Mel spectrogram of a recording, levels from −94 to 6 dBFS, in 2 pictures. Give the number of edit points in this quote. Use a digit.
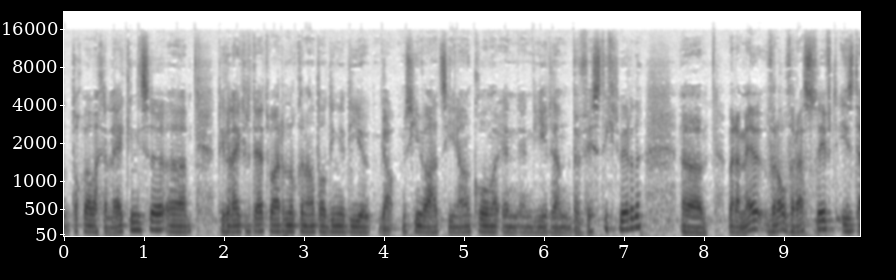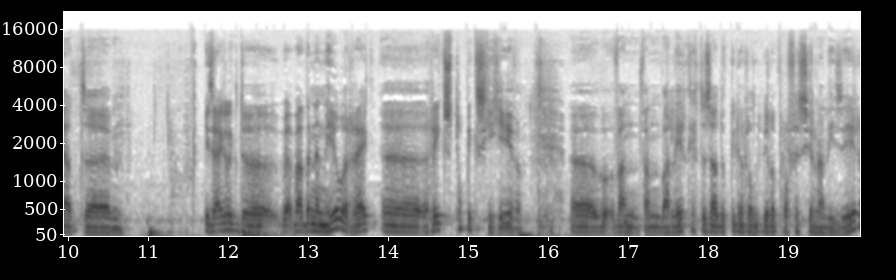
0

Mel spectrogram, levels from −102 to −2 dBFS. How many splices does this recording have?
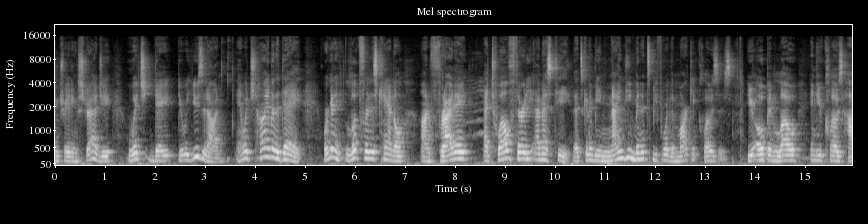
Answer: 1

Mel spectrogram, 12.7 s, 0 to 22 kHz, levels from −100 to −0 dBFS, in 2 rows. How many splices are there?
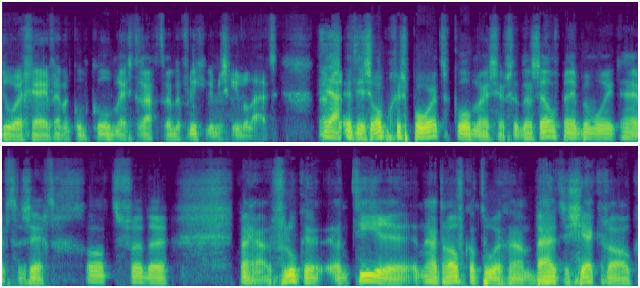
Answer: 1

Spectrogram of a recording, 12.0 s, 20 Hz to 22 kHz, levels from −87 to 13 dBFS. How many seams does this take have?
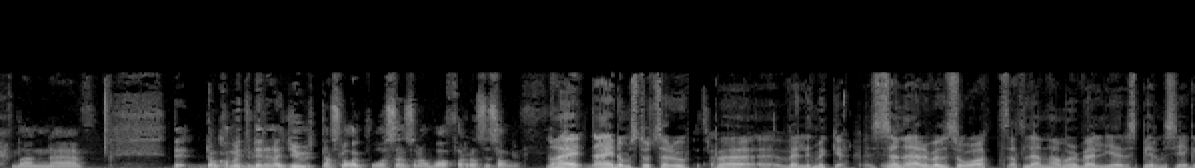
1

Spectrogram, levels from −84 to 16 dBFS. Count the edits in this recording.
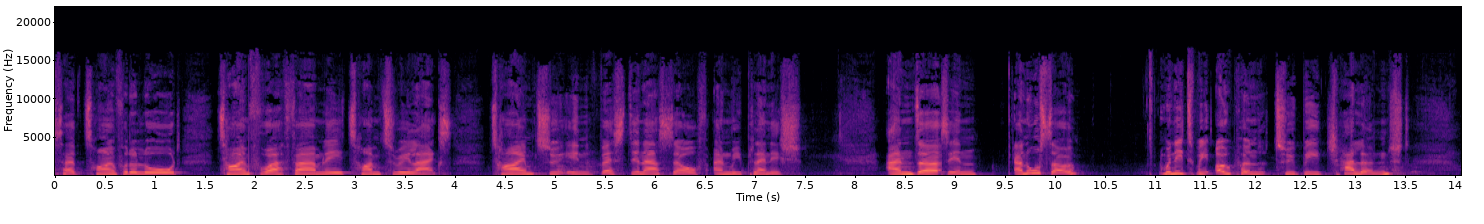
1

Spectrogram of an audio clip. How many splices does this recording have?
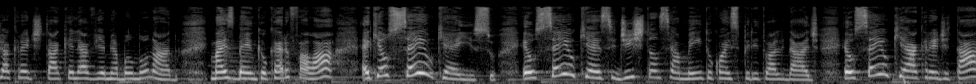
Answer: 1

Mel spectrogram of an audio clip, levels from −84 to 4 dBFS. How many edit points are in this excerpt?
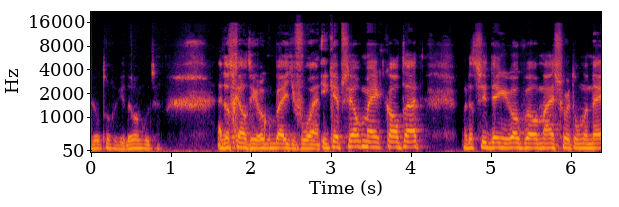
1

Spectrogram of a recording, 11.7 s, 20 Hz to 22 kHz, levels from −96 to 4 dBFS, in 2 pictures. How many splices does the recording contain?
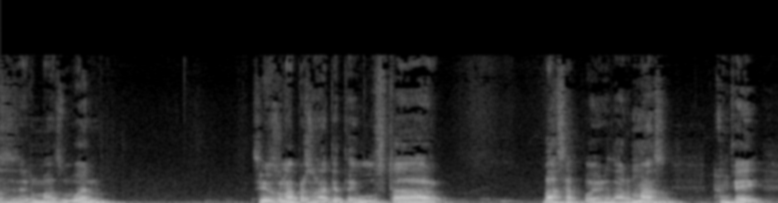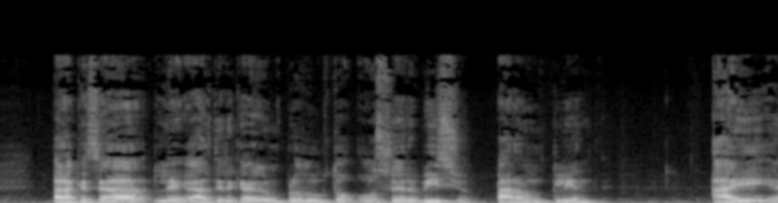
2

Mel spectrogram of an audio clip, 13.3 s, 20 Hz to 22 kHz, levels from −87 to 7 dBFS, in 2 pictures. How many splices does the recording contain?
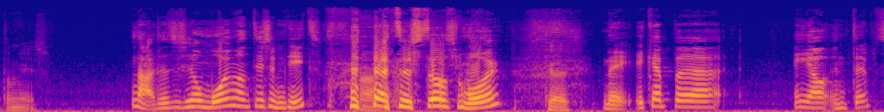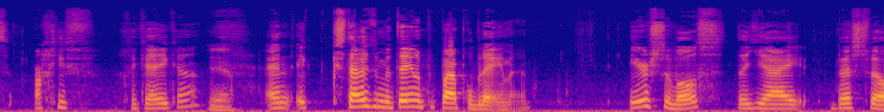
0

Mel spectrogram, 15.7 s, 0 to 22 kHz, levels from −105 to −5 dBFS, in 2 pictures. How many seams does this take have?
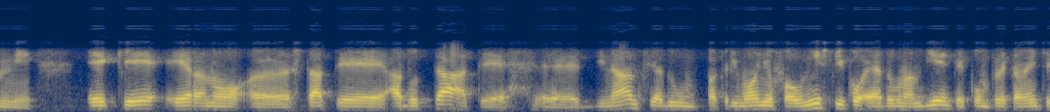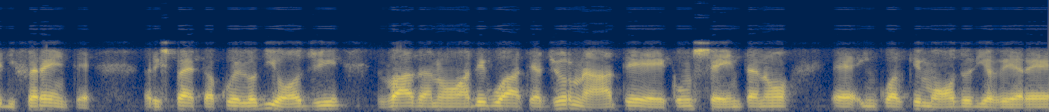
0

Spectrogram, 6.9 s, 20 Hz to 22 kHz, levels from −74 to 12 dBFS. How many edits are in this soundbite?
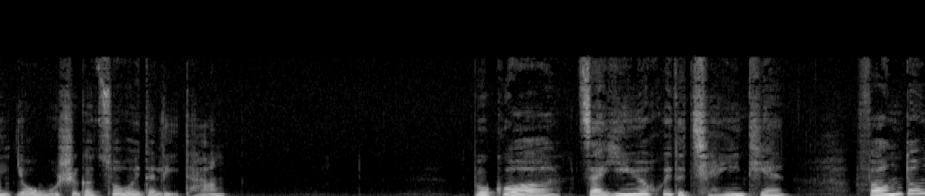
0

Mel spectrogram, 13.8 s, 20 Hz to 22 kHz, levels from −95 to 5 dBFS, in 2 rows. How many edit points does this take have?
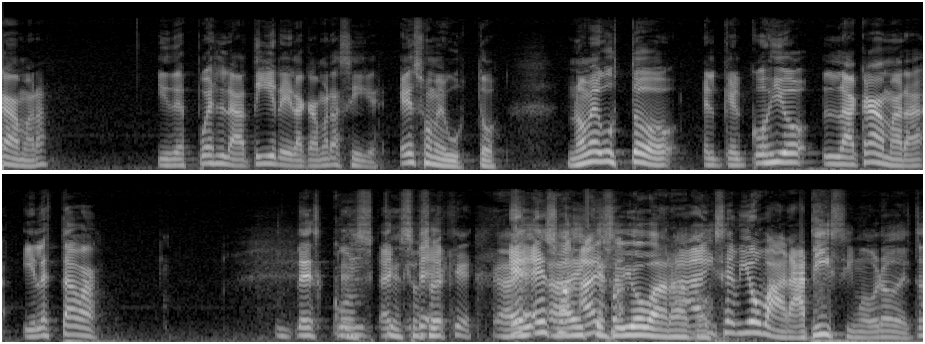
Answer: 0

